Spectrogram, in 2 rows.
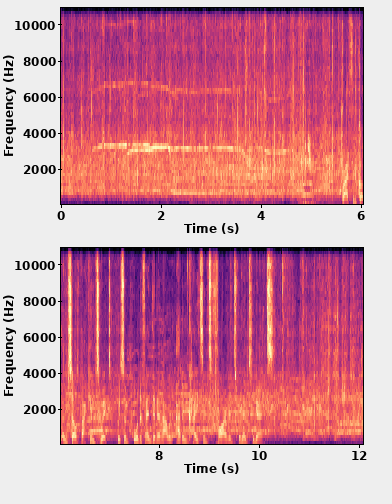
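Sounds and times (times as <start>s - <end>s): crowd clapping and cheering: 0.0s - 12.0s.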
